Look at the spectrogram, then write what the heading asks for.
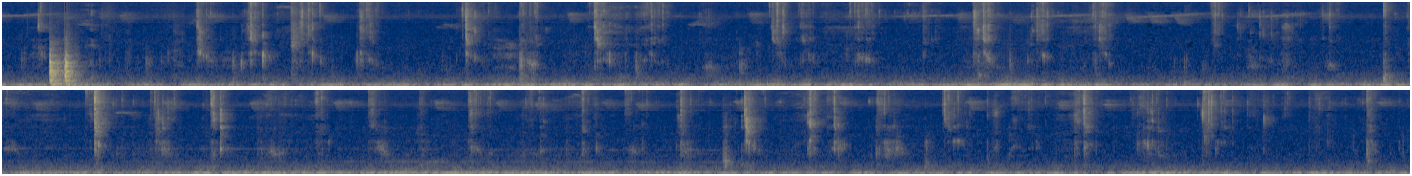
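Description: Close-miked chewing of food, with many small wet clicks of the lips and tongue. A brief louder sound comes about half a second in.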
